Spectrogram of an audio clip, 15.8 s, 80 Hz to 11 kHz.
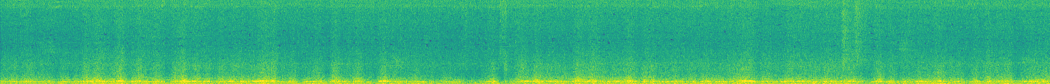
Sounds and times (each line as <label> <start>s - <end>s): Wind Through The Door 0.0s - 15.7s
